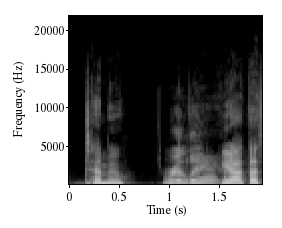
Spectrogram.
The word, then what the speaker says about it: Temu: three Teemu commercials which I guess it's not pronounced teu it's called temu really yeah that's how they said it really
